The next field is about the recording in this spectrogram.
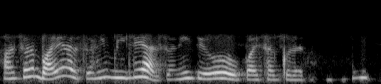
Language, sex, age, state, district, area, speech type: Nepali, female, 18-30, West Bengal, Darjeeling, rural, conversation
